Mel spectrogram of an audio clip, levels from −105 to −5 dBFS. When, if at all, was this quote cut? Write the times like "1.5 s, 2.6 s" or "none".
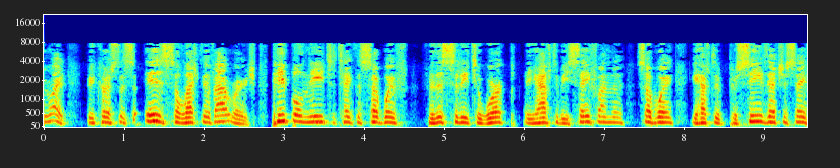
2.7 s, 5.9 s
